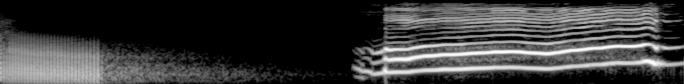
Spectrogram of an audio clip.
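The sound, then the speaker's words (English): A short buzzy burst fades to silence, then a child's high, sustained wail, the story character Peter complaining about Henry, rises slightly in pitch and holds loudly for about a second and a half before breaking off. “Wailed Peter. Henry's being mean to me!”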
